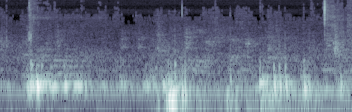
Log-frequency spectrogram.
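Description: Handling noise at a lectern picked up by its close microphones: irregular low thumps and knocks of papers and hands on the podium, with a sharp click about half a second in and the heaviest thump about two seconds in.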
